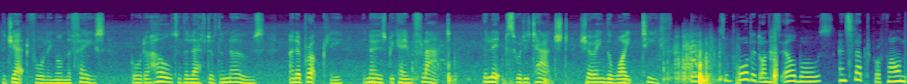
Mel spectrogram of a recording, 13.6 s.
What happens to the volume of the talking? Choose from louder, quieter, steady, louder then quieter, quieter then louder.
steady.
